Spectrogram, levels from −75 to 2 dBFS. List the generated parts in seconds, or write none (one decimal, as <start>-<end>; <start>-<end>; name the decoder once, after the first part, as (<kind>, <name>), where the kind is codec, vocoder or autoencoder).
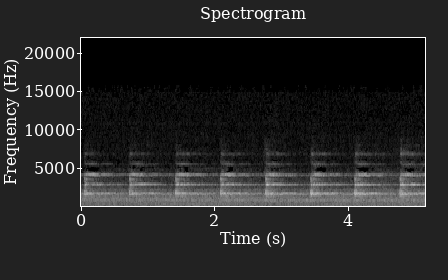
none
